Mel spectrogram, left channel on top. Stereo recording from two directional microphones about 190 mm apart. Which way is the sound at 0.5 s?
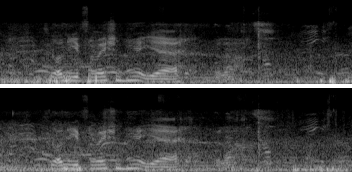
20° left (ahead or behind).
